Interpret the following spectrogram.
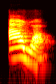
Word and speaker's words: hour: answer we have our the H is silent so do not say how hour say hour hour hour we also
